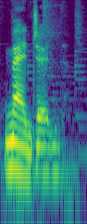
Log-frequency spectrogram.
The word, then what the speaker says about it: Meged: Il geroglifico seguente, parzialmente perduto, raffigura una sorta di telaio e si legge Meged.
